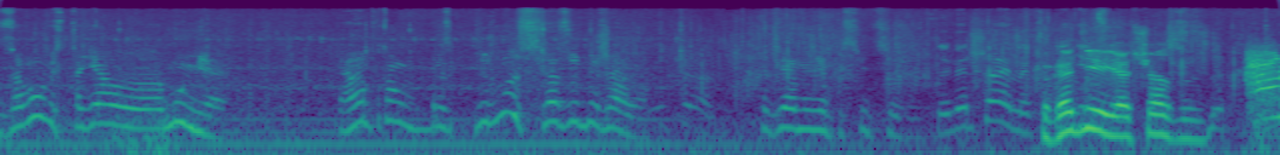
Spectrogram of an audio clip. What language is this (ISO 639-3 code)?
rus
